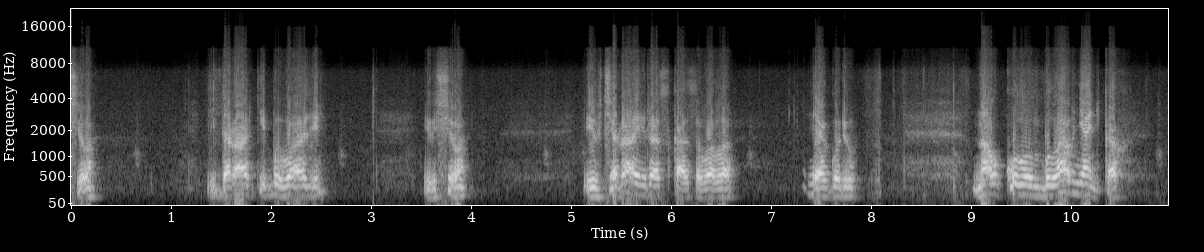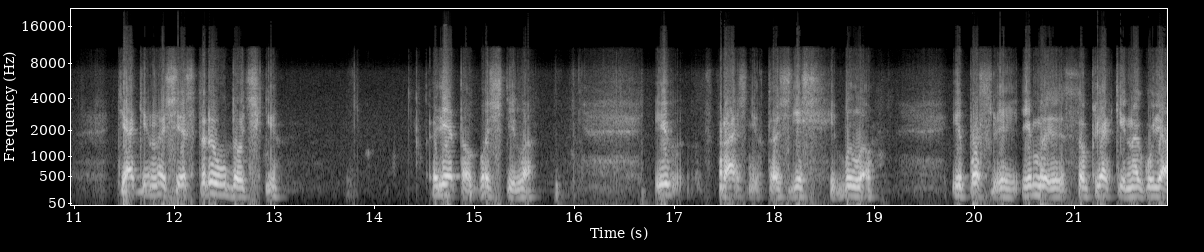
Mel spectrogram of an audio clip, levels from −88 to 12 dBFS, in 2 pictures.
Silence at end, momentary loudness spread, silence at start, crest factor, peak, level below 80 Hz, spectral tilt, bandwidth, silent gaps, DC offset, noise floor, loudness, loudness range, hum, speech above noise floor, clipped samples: 0 s; 17 LU; 0 s; 12 dB; 0 dBFS; -46 dBFS; -4 dB/octave; 12 kHz; none; under 0.1%; -48 dBFS; -11 LUFS; 4 LU; none; 38 dB; 0.3%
